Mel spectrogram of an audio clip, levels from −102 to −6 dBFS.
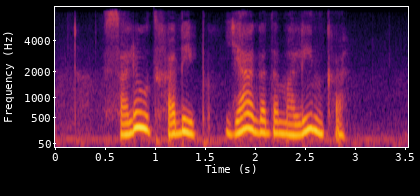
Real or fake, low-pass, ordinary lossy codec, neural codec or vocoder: fake; 7.2 kHz; AAC, 32 kbps; codec, 16 kHz in and 24 kHz out, 1 kbps, XY-Tokenizer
